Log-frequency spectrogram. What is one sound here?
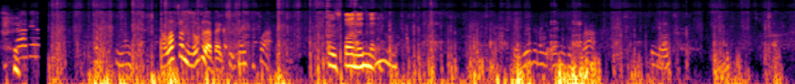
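A metal mug clinks against a backpack with each step.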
